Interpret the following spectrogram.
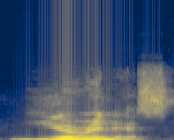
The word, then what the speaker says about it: Uranus: Uranus is the Latin, and in Latin, you pronounce that planet by Uranus.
